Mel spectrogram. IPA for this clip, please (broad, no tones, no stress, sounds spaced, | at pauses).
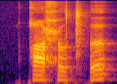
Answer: q ɛ ħ o t͡sʼ ə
